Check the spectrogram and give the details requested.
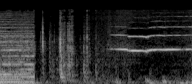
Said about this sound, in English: I hit the crescendo right at the moment that the squeaky gate makes the same sound as Jurassic Park, which was right here.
